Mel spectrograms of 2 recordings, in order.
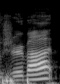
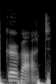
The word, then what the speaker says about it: Gervat: Some people always do the soft G. They go Gervat, but it's Gervat.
